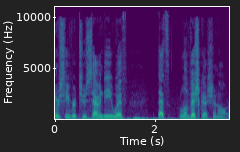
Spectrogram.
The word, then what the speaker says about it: Shenault: I believe Shenault is how you pronounce that. – I checked it, yep.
